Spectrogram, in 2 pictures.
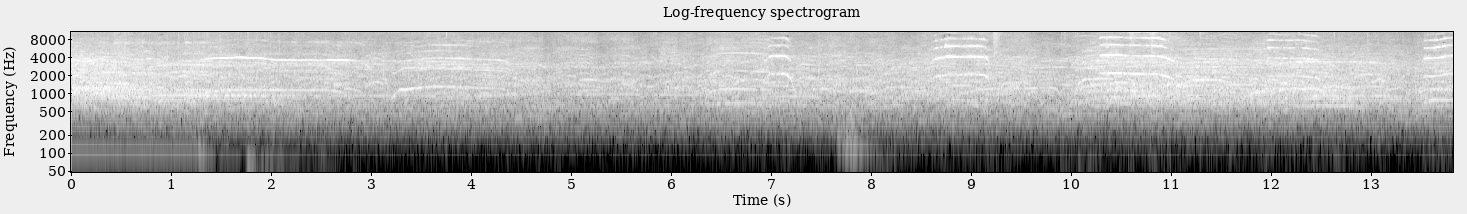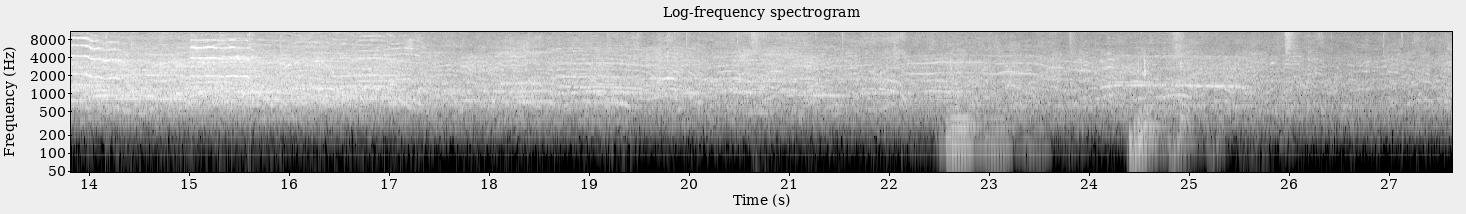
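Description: A large crowd cheers and shouts in a big hall.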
